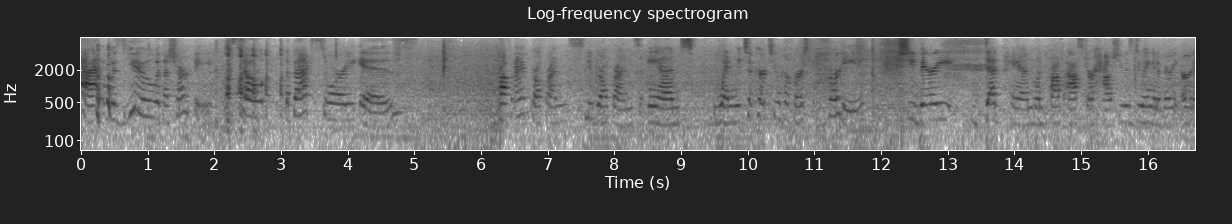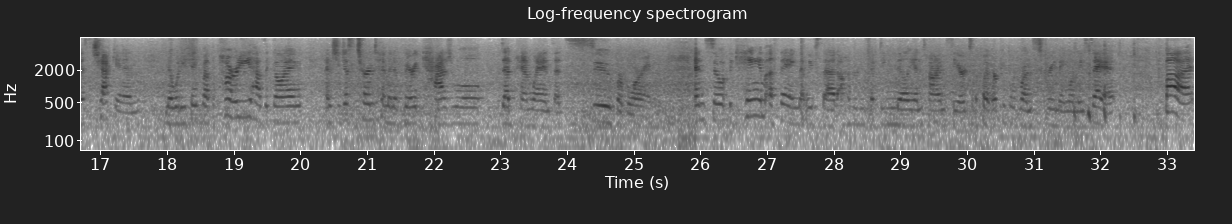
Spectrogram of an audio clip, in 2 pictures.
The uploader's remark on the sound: Thirty Naked People And A Microphone. This discussion-group style episode was recorded live on our last full day at the resort.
